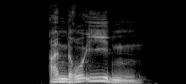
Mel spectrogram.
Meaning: 1. genitive singular of Android 2. plural of Android
- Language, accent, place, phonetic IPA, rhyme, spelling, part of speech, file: German, Germany, Berlin, [andʁoˈiːdn̩], -iːdn̩, Androiden, noun, De-Androiden.ogg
